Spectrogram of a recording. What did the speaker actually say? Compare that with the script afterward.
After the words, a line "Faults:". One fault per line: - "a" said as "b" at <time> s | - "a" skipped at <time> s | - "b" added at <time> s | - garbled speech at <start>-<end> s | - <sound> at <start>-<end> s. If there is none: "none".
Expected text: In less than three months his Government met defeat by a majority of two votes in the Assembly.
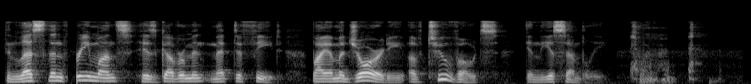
In less than three months his Government met defeat by a majority of two votes in the Assembly.
Faults:
- dropout at 0.7-0.8 s
- cough at 6.3-7.2 s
